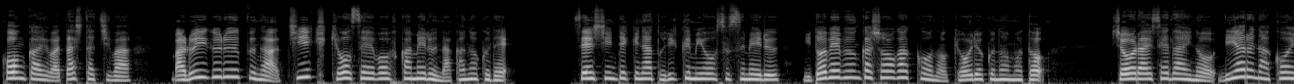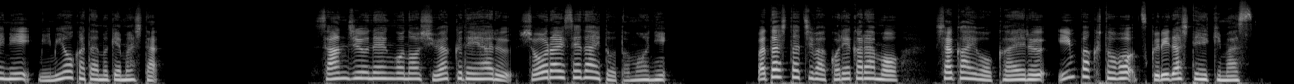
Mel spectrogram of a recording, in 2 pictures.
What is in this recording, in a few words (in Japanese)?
ボイスサンプル VPナレーション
